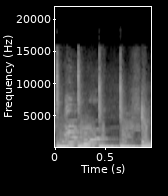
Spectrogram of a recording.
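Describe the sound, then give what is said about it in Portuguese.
A dog barks in short, sharp yips, about five of them in a steady, evenly spaced rhythm, each one loud and bright. “Tem um cachorro latindo aí?”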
